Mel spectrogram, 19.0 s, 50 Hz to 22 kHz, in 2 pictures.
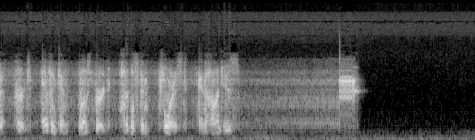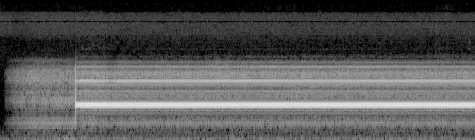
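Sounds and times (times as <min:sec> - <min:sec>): faint radio hiss: 0:00.0 - 0:07.4, 0:08.0 - 0:11.0
loud steady alarm tone: 0:11.0 - 0:19.0.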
